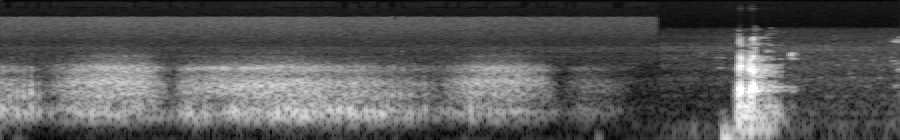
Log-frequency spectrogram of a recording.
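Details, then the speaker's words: Death rattle (sororoca, terminal respiratory secretions) in a patient in the active dying phase, from lost swallowing and relaxed throat muscles: noisy, wet, gurgling breaths in three drawn-out runs, then a short sharp sound. "vocês devem ter visto que a maior parte dos profissionais que lidam com esse tipo de paciente percebe que no momento final eles têm esse som."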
